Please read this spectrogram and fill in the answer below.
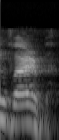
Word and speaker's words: verb: As I say verb, तो लगता होगा कि it's written as भी.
